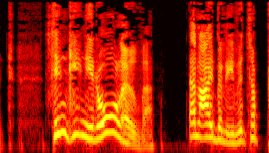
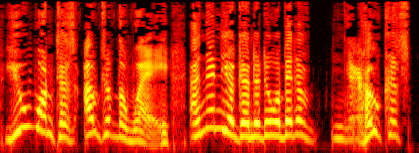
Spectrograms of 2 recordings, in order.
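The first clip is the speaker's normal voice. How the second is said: loud, high furious rant; ranting uncle; 12 semitones higher, 5 dB louder than usual. A narrator's reading. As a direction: rant faster as it builds. Vernon ranting about plot.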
